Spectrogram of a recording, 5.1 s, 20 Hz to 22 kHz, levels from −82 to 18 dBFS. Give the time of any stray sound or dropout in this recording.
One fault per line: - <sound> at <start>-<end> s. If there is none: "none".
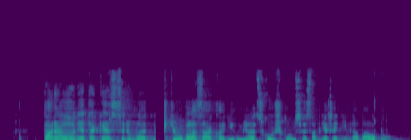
- dropout at 1.9-2.1 s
